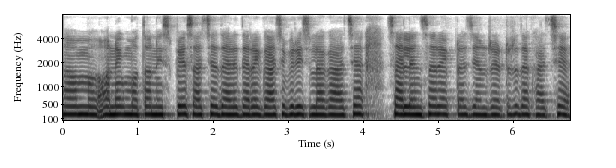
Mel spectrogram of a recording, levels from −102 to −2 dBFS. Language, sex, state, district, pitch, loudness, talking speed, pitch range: Bengali, female, West Bengal, Dakshin Dinajpur, 215 Hz, -13 LUFS, 140 wpm, 210-220 Hz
